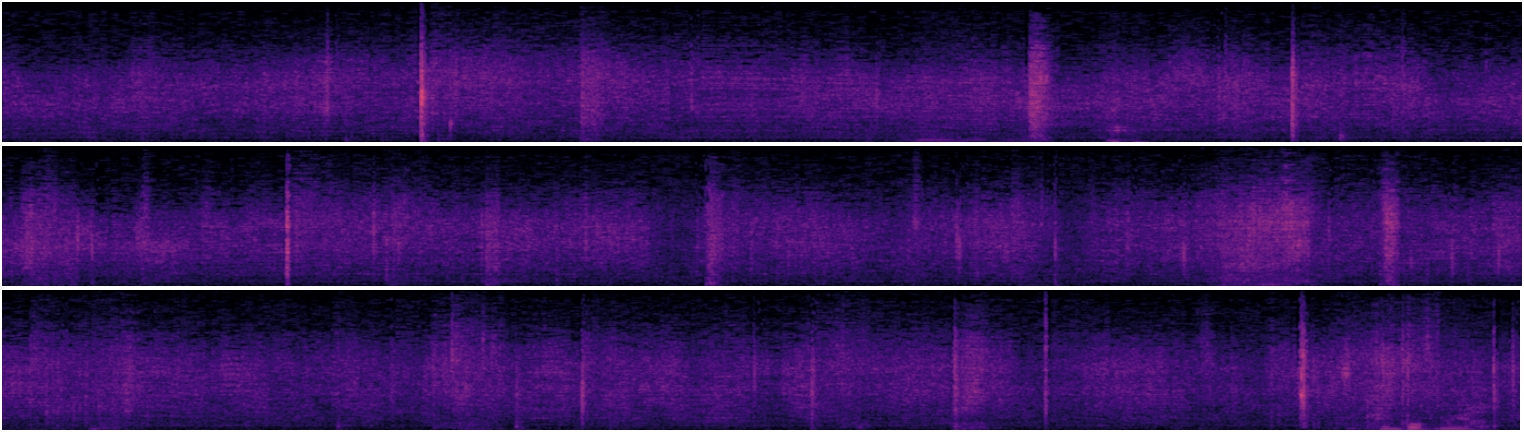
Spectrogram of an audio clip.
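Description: Red Bengal flare (pyrotechnic cylinder flame) burning with a steady sizzling hiss, with scattered sharp crackles through it.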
